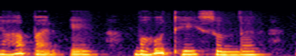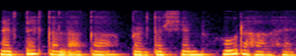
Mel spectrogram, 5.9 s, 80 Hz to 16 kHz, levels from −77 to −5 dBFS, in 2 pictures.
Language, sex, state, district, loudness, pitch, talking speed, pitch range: Hindi, female, Goa, North and South Goa, -15 LUFS, 200 Hz, 130 wpm, 190-215 Hz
